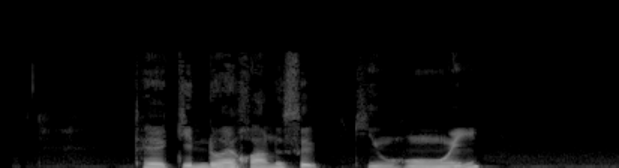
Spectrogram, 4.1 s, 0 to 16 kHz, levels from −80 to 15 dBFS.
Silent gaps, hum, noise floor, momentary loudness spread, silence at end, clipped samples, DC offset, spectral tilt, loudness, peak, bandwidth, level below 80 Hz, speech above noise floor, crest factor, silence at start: none; none; -65 dBFS; 10 LU; 0.95 s; under 0.1%; under 0.1%; -8 dB/octave; -24 LUFS; -6 dBFS; 11 kHz; -58 dBFS; 42 dB; 18 dB; 0.95 s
